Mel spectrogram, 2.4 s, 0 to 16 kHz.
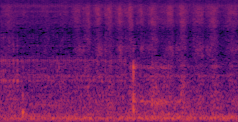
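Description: Near silence: a size 3 round watercolour brush dabbing paint onto hot-pressed cotton rag paper, with a couple of faint ticks.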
